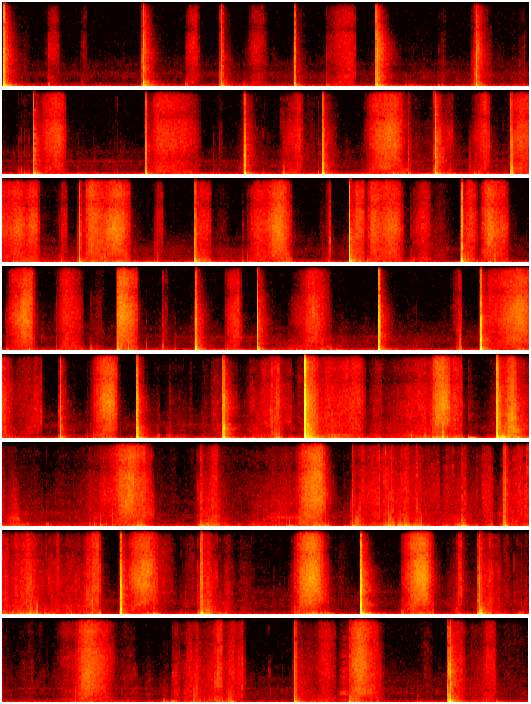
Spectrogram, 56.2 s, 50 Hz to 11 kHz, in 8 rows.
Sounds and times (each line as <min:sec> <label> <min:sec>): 0:33.6 Leather Couch 0:35.4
